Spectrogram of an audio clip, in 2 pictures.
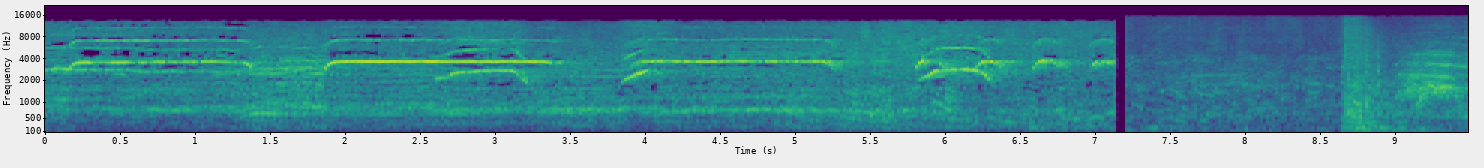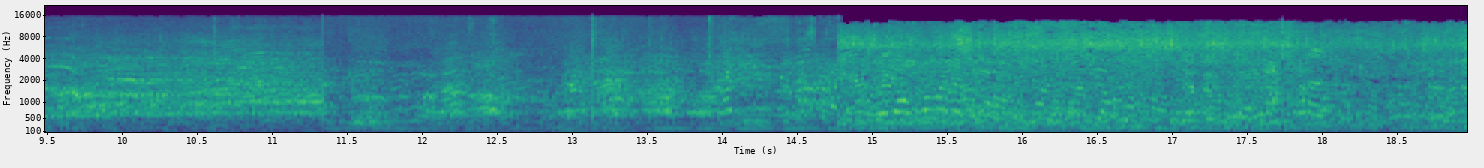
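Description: A crowd of young people shouts and whistles outdoors.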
